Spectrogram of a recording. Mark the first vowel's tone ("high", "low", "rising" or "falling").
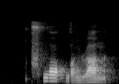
falling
